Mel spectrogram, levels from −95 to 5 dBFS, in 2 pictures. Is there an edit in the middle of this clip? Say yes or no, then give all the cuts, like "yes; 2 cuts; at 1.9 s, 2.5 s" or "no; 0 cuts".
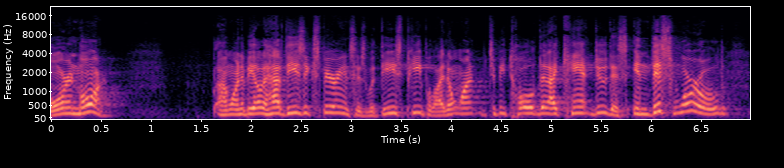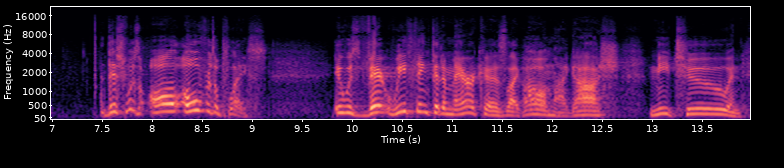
no; 0 cuts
